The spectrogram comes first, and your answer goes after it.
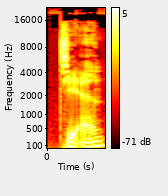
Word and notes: jian3: mandarin

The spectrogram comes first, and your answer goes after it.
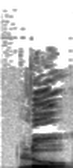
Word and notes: lu4: mandarin

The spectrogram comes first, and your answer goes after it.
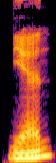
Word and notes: nian2: mandarin

